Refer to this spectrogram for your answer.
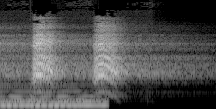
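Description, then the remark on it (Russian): A jackdaw caws twice, two short harsh calls about half a second apart over a low steady hum, and the second call trails off into a fading ring. “На проводе Галка, механическая птица-рассказчица.”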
